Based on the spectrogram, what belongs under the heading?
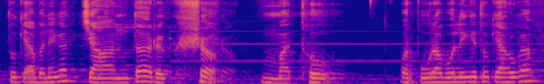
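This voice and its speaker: A man with a fairly high but mellow, soft-edged voice leads a recitation lesson. He breaks words into slow, deliberate syllables, then chants each line in an even, measured flow. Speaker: Sanskrit pronunciation teacher.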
